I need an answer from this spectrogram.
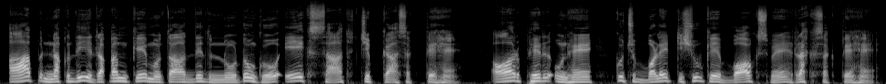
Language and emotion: Urdu, neutral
